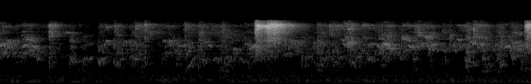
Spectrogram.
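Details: Soft continuous scratchy chatter from a pet budgie, rising to one loud piercing squeak midway, with another at the very end.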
